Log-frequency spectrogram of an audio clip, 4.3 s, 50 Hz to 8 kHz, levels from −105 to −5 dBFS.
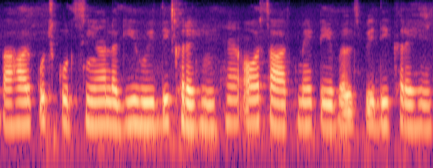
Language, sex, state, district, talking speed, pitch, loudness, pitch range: Hindi, female, Haryana, Rohtak, 205 wpm, 185 Hz, -19 LUFS, 175-190 Hz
